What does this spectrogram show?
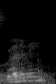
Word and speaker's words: Rotimi: So it's like Timmy. Yeah, it's Ro and then Timmy. Yep. So is his name Timmy? Nope, it's Rotimi.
